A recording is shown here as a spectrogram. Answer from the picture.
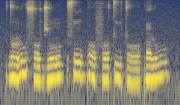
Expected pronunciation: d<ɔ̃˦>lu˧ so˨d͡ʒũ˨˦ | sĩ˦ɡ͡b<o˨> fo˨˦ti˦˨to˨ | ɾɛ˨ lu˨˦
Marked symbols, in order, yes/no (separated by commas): no, no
